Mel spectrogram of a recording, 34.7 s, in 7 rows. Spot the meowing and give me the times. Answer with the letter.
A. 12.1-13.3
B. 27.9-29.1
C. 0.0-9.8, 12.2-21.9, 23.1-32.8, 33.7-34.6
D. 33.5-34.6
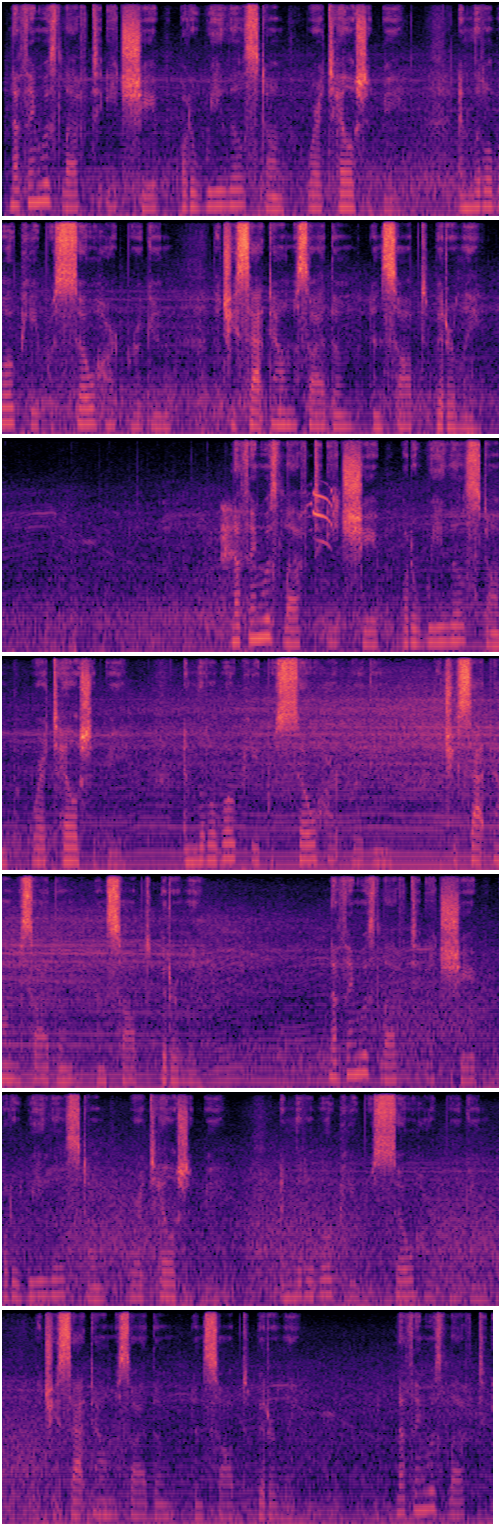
A.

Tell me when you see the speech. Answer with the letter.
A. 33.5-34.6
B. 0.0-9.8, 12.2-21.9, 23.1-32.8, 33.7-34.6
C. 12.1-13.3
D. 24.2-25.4
B.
